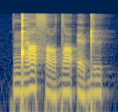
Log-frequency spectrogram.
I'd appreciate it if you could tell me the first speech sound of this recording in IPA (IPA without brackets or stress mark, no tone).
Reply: ŋ͡ǃ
